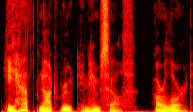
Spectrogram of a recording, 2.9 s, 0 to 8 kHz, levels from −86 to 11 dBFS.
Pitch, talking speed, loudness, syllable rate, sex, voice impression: 105 Hz, 145 wpm, -16 LUFS, 3.6 syllables/s, male, masculine, adult-like, tensed, powerful, bright, clear, fluent, cool, intellectual, mature, friendly, wild, lively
